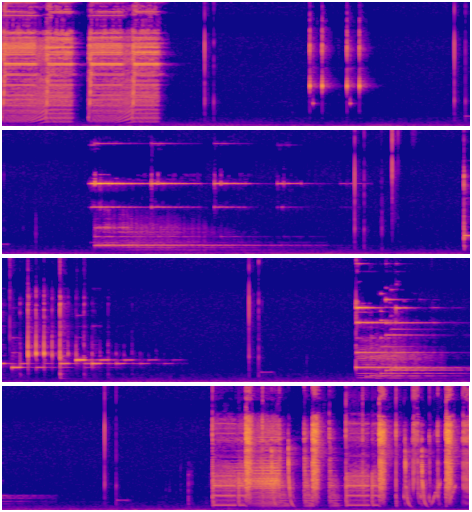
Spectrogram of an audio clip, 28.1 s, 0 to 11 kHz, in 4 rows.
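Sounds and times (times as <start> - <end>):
phone alert chimes: 8.4 - 11.9
busy electronic tone: 8.4 - 12.2.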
